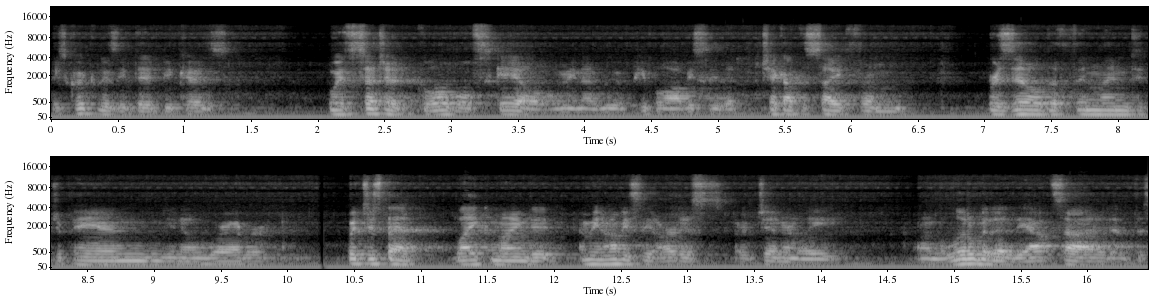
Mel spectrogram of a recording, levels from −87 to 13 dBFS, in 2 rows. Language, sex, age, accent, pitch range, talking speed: English, male, 30-49, American, 95-125 Hz, 180 wpm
